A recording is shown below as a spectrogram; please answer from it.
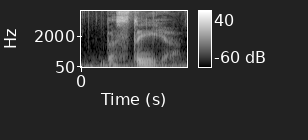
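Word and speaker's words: bastilla: Bastia, if you want to say it like a local, don't flinch.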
